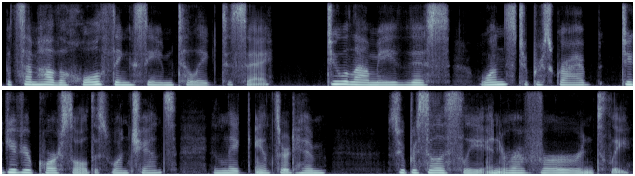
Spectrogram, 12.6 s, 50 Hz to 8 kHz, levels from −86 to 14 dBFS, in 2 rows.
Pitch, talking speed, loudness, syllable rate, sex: 210 Hz, 150 wpm, -18 LUFS, 4.8 syllables/s, female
